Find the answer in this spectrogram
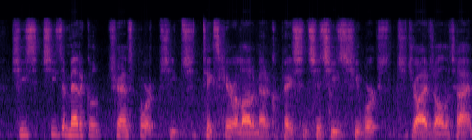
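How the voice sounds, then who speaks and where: The speaker moves at a fairly quick pace with ordinary pitch variation while noticeable background noise runs underneath. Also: man, big swings in loudness. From California. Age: 50s. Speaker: presidential candidate. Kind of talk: interview.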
